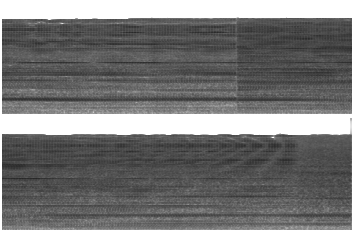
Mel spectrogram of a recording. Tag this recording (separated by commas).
Tools, Power tool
